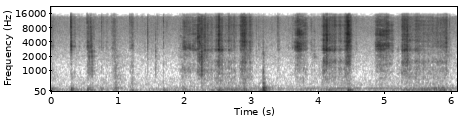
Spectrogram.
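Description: A dark metal file scrapes along the edges of a solid white bar of soap, shaving off fine white powder. Short, bright rasping strokes come one after another, with some longer grinding passes and a low hum underneath.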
